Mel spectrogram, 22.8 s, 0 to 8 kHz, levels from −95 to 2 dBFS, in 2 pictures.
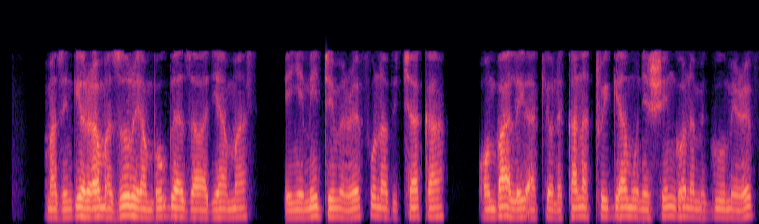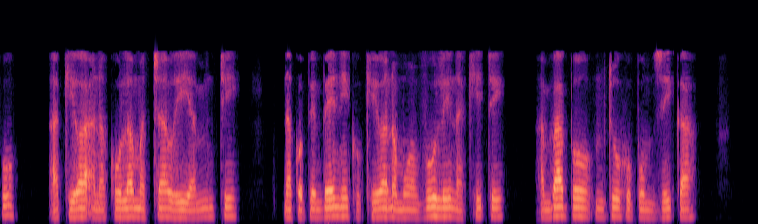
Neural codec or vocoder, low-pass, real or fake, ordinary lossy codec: codec, 16 kHz, 0.3 kbps, FocalCodec; 7.2 kHz; fake; AAC, 16 kbps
